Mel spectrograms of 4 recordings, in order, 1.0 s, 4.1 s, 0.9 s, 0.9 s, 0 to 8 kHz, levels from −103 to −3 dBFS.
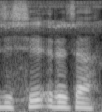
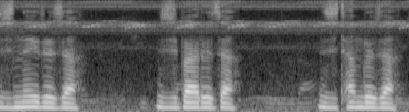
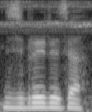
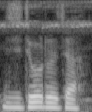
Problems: constant background noise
